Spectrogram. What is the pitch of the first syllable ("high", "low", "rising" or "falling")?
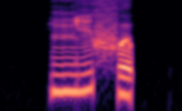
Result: rising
